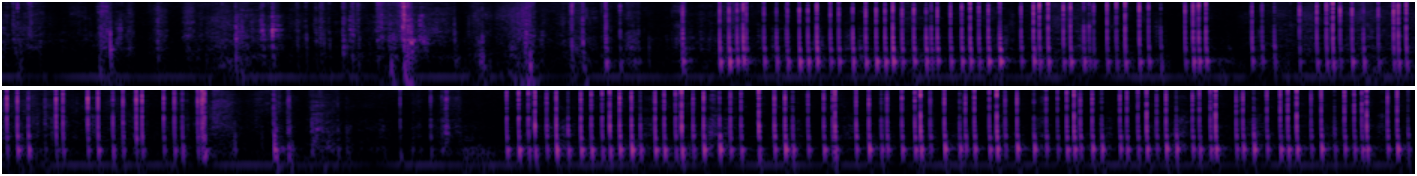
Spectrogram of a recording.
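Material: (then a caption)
Paper. Fingertips flip the pages of a paperback book, then handle its back and red front cover, holding the book and rubbing the cover. Faint scattered rustles build into dense, rapid papery crackling and scraping. The sound dips briefly, then returns fuller, over a steady low hum.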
